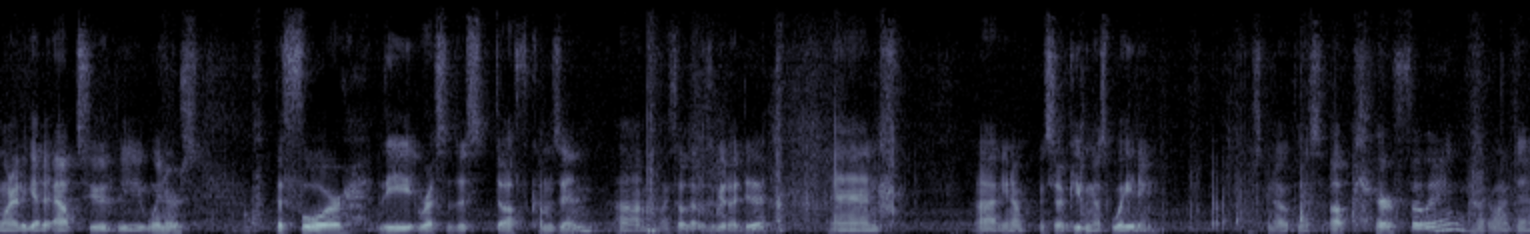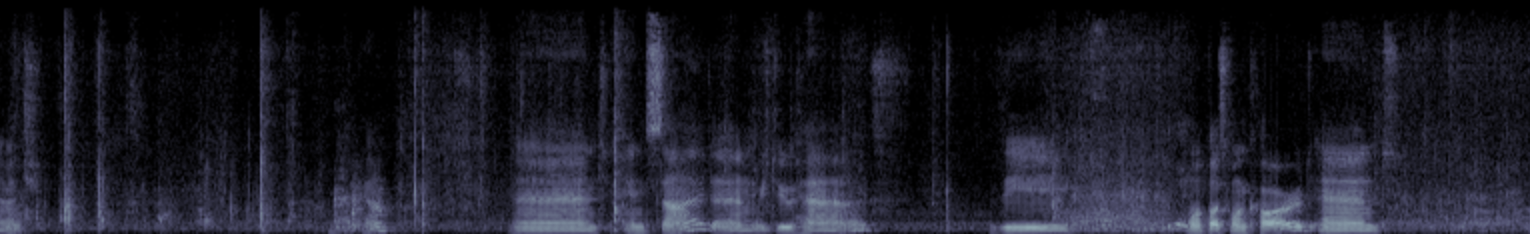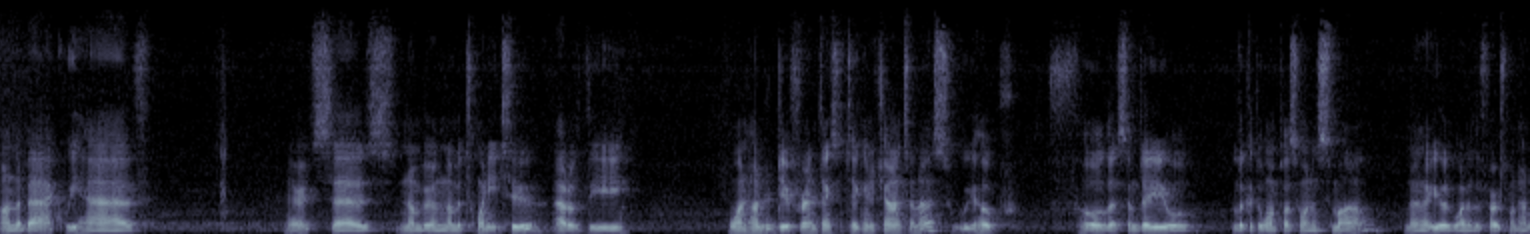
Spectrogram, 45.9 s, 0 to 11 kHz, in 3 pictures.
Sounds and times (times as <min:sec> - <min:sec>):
Speech: 0:00.0 - 0:02.0, 0:02.8 - 0:09.0, 0:09.8 - 0:11.7, 0:12.4 - 0:15.8, 0:18.6 - 0:19.3, 0:20.4 - 0:24.4, 0:25.2 - 0:29.4, 0:30.6 - 0:32.2, 0:33.4 - 0:37.0, 0:37.9 - 0:45.9
Inside, small room: 0:00.0 - 0:45.9.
